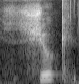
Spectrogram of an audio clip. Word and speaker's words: Ciuc: Ça s'écrit C-I-U-C. Chouk.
